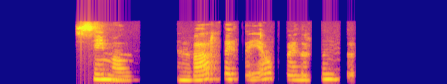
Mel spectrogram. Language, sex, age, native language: Icelandic, female, 30-39, Polish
